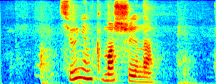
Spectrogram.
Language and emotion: Russian, neutral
